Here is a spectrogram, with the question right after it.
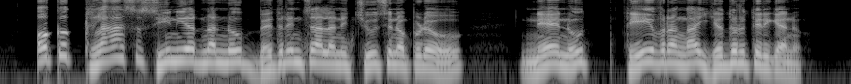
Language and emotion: Telugu, angry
